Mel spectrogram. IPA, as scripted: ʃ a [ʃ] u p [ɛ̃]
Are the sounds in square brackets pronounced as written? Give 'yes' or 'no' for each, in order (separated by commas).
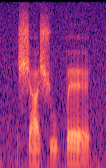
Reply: yes, no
